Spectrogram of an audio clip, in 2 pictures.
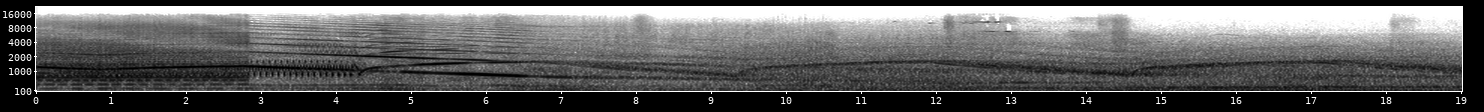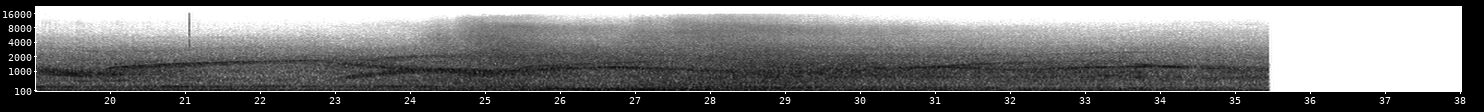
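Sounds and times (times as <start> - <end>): fire engine horn blast: 0.0 - 6.8
falling siren tone: 0.0 - 35.4
siren warble: 0.0 - 35.4
wail siren: 0.0 - 35.4.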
